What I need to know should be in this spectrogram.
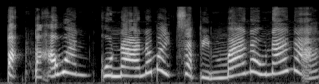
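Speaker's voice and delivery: mock huffy retort, pitched high; imitating her reply. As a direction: parrot her huffy answer. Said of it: "anya nga iti insungbat na".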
